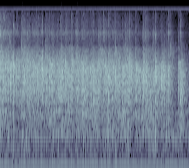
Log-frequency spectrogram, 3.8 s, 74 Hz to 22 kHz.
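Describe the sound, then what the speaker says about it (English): Applause fills a grade 12 school farewell ceremony, a dense, continuous crowd clapping that holds steady and loud before dipping briefly near the end. "Clap hands for me again."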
